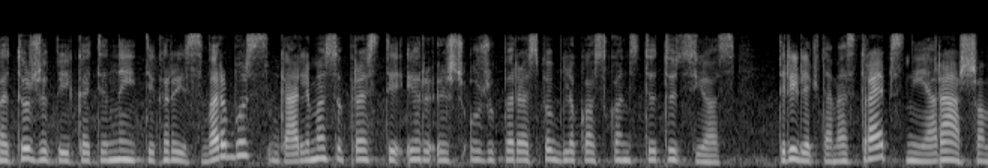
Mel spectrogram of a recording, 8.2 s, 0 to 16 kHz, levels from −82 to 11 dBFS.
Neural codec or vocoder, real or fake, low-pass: codec, 16 kHz, 8 kbps, FreqCodec, larger model; fake; 7.2 kHz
